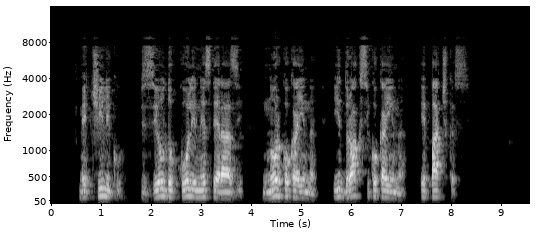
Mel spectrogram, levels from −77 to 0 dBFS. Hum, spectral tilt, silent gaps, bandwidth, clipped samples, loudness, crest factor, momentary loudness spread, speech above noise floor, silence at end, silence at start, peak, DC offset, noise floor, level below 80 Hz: none; -5 dB/octave; 7.24-7.39 s; 9.4 kHz; under 0.1%; -18 LUFS; 18 dB; 17 LU; 53 dB; 1.3 s; 0.6 s; 0 dBFS; under 0.1%; -70 dBFS; -68 dBFS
